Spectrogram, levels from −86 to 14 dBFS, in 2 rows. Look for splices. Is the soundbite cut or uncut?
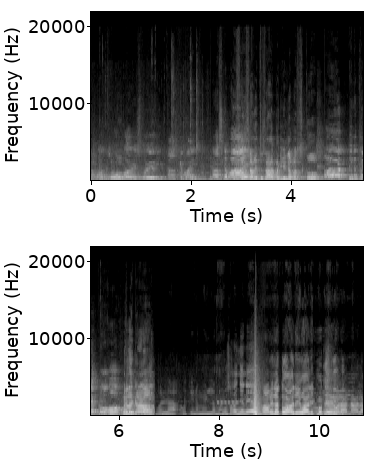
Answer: cut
